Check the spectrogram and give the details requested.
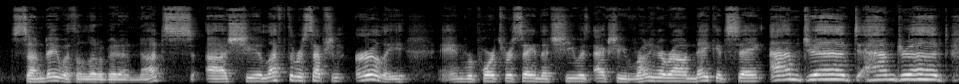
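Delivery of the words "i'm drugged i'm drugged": very high, flat, slow, drawn-out voice. Retelling reports about a wedding guest running around: Lindsay Lohan Robot Chicken impression. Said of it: "my best Lindsay Lohan ch-, robot chicken impression".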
